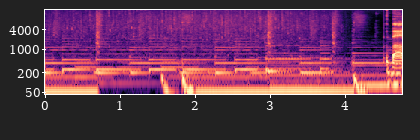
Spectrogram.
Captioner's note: soft music; running water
